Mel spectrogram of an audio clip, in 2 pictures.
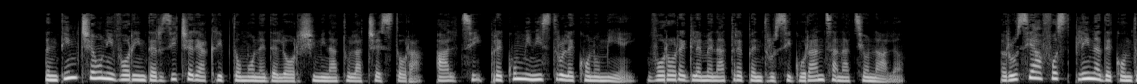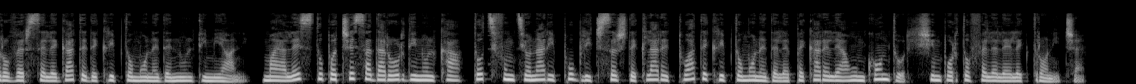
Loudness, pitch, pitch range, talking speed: -19 LUFS, 195 Hz, 175-215 Hz, 150 wpm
